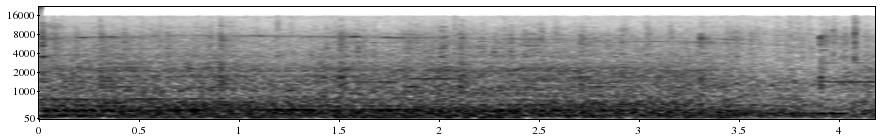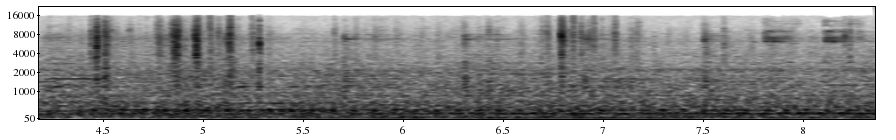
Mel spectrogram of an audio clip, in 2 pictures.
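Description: Shuttle bus engine and road rumble heard from inside the moving bus, a steady drone. The engine note drops about three seconds in and rises again a second or so later.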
